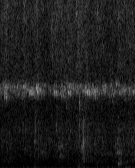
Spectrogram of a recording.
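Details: Crickets reared on a farm with chick starter feed make a constant shrill trill that never pauses, overlaid by a few low soft knocks and rustles.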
